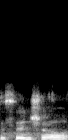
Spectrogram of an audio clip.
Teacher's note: It has also 3 syllables. And the stressed one is the second one.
